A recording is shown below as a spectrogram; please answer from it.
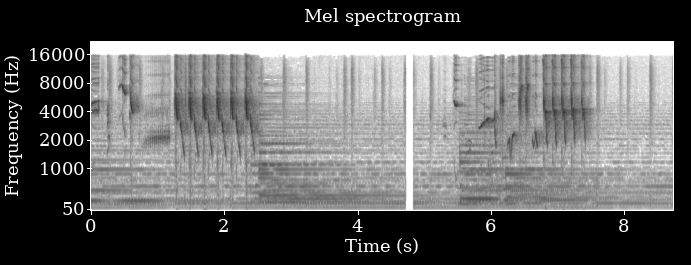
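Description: Soft instrumental background music of held notes with bird chirps over it: a quick run of rapid chirps about a second in, and another near the end. The sound cuts out for an instant just before the halfway point.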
